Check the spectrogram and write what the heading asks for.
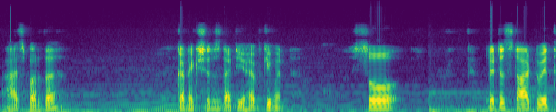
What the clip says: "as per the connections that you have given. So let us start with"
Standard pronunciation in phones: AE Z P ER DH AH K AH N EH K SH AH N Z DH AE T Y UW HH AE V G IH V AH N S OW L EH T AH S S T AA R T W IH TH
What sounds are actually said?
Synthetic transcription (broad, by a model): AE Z F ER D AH K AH N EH K SH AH N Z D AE T Y UW HH AE V G IH V AH N S OW L EH T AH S S T AA R T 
